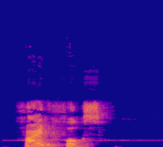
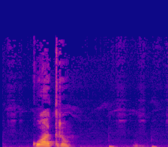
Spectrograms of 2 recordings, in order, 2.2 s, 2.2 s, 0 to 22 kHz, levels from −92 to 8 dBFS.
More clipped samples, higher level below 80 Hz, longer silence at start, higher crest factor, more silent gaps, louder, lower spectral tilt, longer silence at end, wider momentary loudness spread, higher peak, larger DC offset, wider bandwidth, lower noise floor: neither; second, -72 dBFS vs -52 dBFS; about the same, 0.35 s vs 0.45 s; about the same, 20 dB vs 22 dB; neither; first, -18 LUFS vs -22 LUFS; second, -3 dB/octave vs -5 dB/octave; first, 0.8 s vs 0.15 s; second, 12 LU vs 25 LU; about the same, -2 dBFS vs -4 dBFS; neither; second, 7.2 kHz vs 16.5 kHz; first, -64 dBFS vs -52 dBFS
